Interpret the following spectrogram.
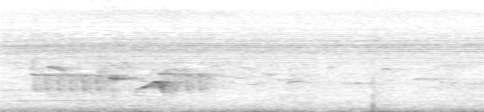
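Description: Birds chirping in a short burst during the first second, over a steady high-pitched insect buzz and a low rumble.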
